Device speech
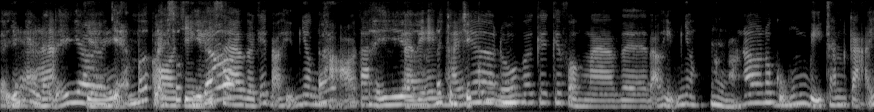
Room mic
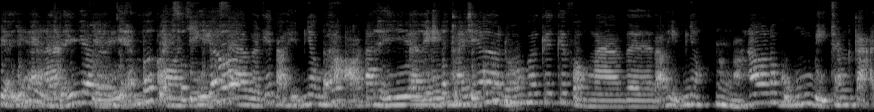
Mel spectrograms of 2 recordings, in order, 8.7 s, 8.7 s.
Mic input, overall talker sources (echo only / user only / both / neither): echo only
